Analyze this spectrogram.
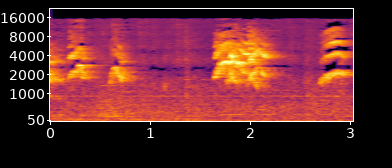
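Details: Cockatiels, more than one bird, uttering a pair of short whistles followed by a loud, broad rasping screech and a final clear rising whistle.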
